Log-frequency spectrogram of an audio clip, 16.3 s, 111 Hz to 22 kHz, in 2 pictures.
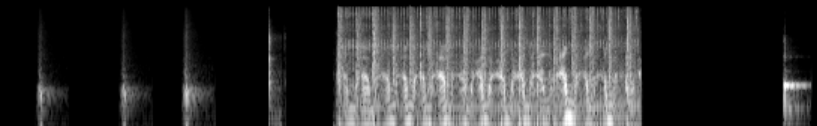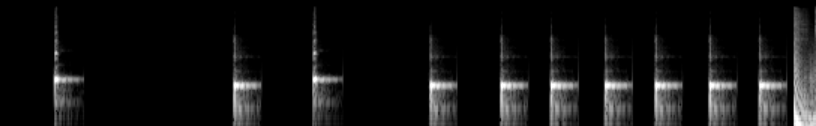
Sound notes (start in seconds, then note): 2.7 click; 7.8 pong; 8.7 ping; 10.5 ping; 10.5 pong; 12.4 ping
